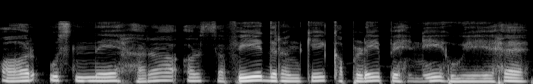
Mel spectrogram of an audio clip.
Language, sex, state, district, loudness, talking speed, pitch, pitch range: Hindi, male, Jharkhand, Ranchi, -16 LUFS, 125 wpm, 160 Hz, 145-170 Hz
